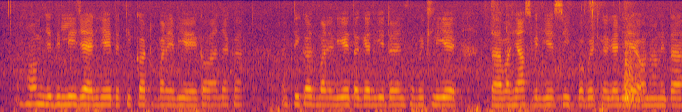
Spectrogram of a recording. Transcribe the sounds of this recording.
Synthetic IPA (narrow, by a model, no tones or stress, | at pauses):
ɦəmd͡ʒed̪ilːid͡ʒajɾiijet̪ɔʈikəʈbənelijekəbad͡ʒakə | ʈikəʈbəneliet̪ɔɡelijeʈəɾenpʰəbeʈʰlijet̪ɔbəɾʱijãsɡeliesiʈʰpəɾbeʈʰkeɡelijeonanet̪ɔ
